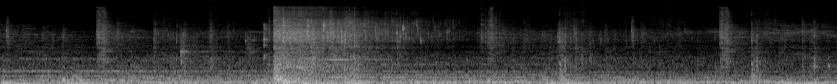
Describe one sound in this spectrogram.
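A shotgun's slide racks with a sharp metallic clack.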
